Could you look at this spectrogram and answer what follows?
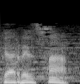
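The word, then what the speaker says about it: Karezza: La palabra careza, pronunciada carezza, viene del italiano y quiere decir una caricia.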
